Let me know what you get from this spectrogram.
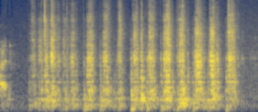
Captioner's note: scraping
